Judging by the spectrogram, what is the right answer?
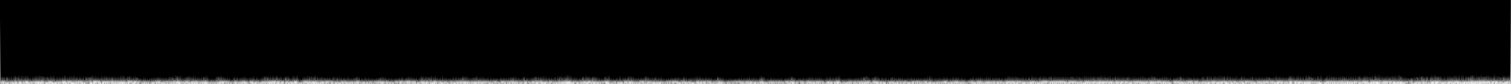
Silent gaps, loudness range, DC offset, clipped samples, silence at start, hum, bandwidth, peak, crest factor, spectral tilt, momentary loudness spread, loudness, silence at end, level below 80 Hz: none; 4 LU; under 0.1%; under 0.1%; 0 s; none; 0.3 kHz; 0 dBFS; 12 dB; -14 dB/octave; 6 LU; -17 LUFS; 0 s; -14 dBFS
